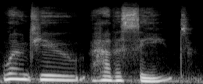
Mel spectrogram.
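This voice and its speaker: A woman's voice: mid-range voice, animated, takes it slowly, dark tone, slight background noise. A woman voicing an elegant, enigmatic noblewoman in a video game, speaking in a formal, poised and languid manner. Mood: composed, courteous. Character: elegant, enigmatic noblewoman, head of a powerful family. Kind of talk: video game story dialogue.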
